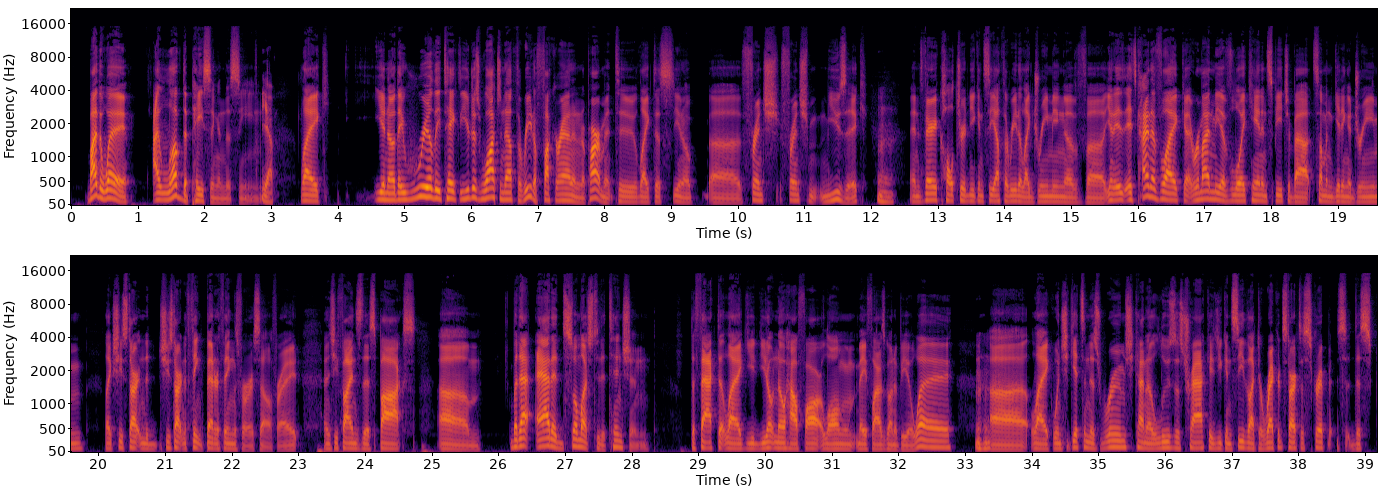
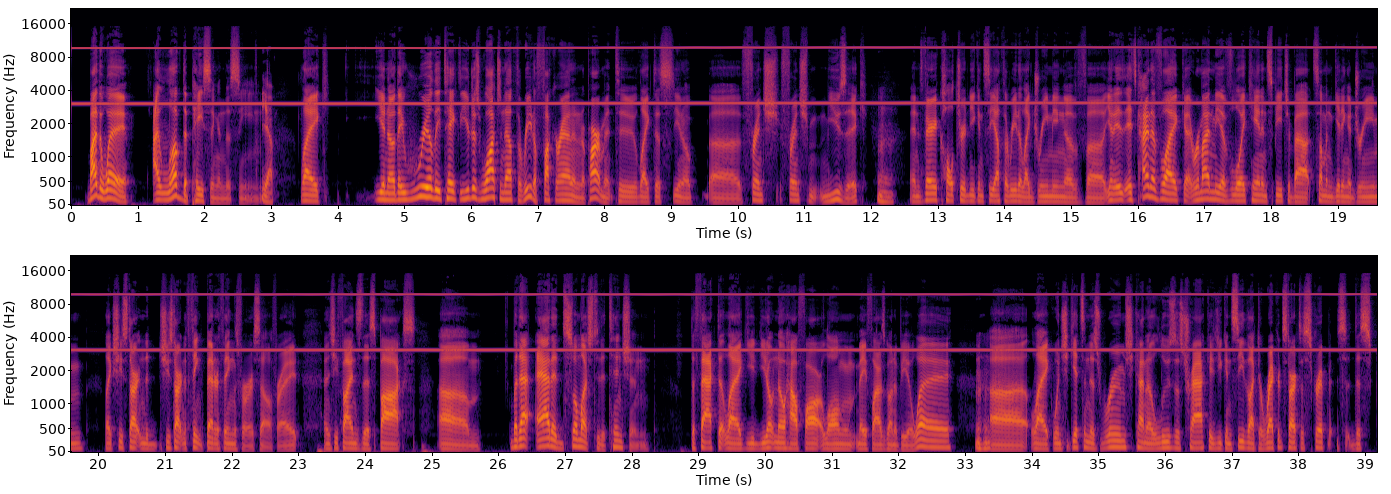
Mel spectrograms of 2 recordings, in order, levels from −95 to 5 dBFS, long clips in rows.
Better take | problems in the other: first | high-pitched whine; loud; throughout; 3 kHz, 7 dB below the speech

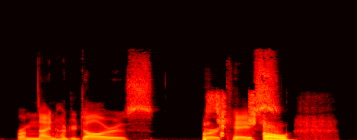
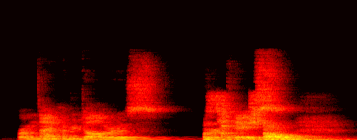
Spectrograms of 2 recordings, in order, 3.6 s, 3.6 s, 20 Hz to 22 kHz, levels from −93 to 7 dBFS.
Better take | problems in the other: first | off-mic speech; far // room echo; noticeable; dies away in 0.8 s

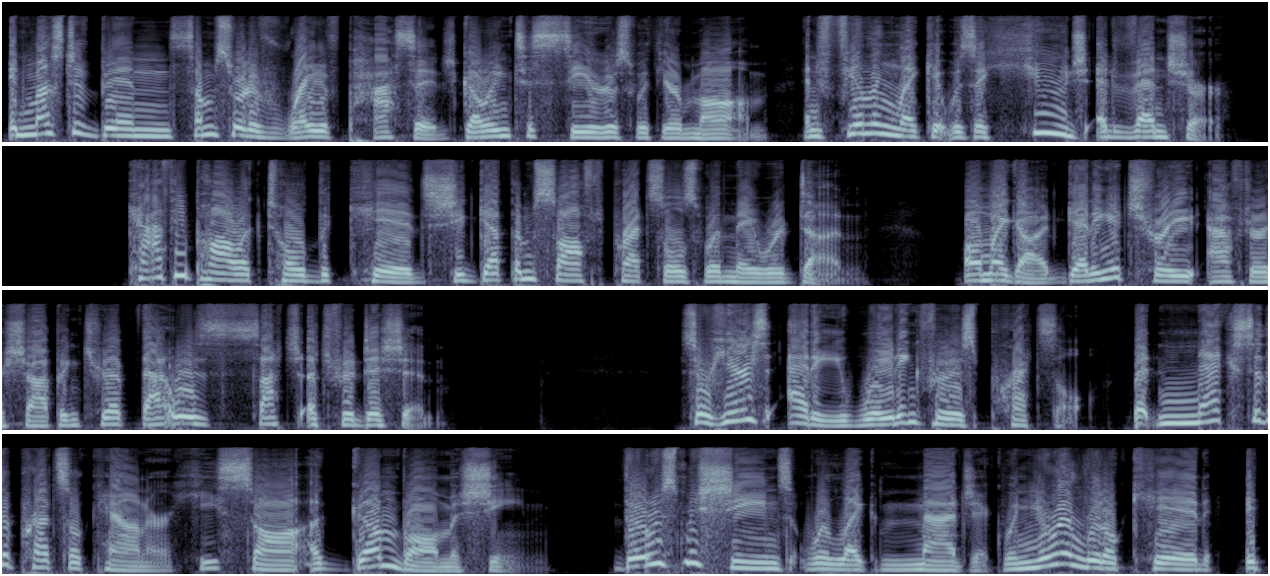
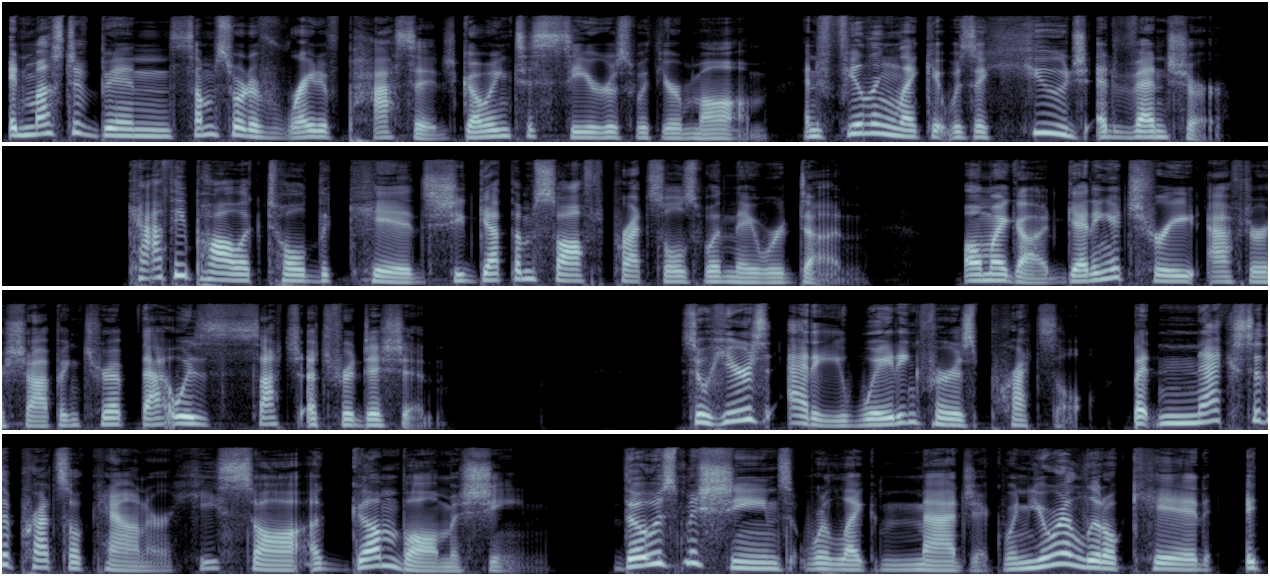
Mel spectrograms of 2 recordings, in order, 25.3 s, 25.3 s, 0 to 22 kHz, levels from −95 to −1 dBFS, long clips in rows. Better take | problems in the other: second | distortion; heavy; 6 dB below the speech

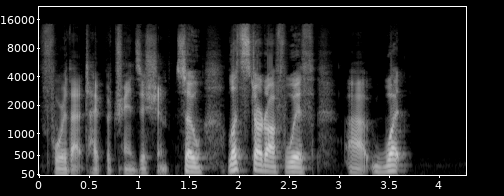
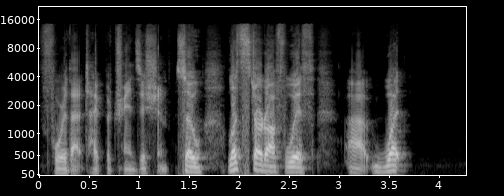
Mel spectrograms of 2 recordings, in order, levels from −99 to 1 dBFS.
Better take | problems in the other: first | distortion; slight; 10 dB below the speech

